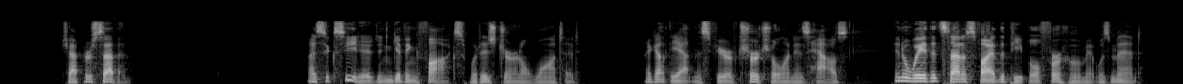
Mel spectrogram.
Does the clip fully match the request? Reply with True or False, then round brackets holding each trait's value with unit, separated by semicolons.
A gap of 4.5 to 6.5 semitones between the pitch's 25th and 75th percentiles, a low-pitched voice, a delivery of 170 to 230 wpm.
False (5.1 semitones; 90 Hz; 160 wpm)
